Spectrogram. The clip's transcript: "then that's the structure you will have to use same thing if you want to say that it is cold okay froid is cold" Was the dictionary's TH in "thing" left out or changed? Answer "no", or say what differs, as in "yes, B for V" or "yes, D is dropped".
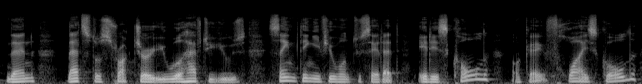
no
